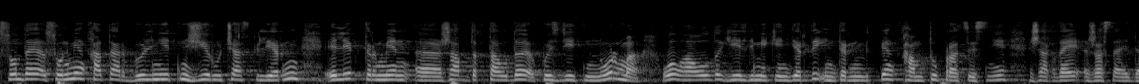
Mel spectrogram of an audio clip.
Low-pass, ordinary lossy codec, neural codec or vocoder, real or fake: none; none; none; real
